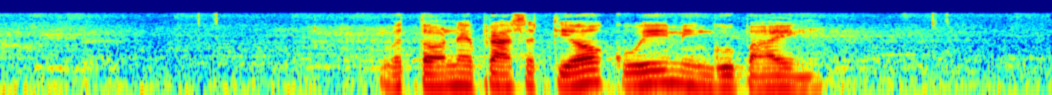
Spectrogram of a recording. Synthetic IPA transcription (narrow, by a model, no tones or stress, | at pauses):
wət̪ɔnepɾasəd̪̥i̤ɔkuwimiŋɡupaɪŋ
